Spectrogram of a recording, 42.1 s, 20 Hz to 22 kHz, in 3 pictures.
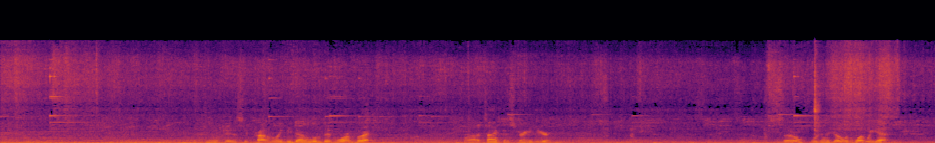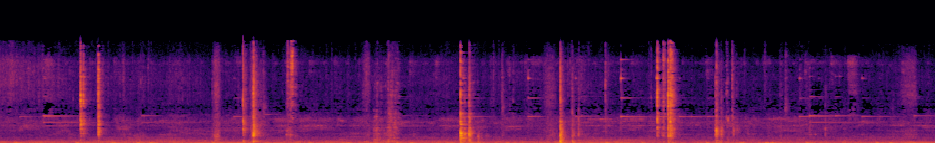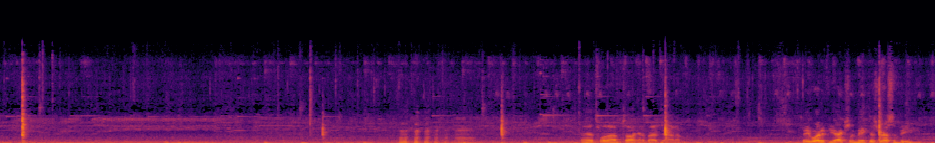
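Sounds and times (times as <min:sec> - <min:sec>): utensils and plates clinking: 0:17.2 - 0:18.6, 0:20.9 - 0:21.4, 0:23.8 - 0:26.7.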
